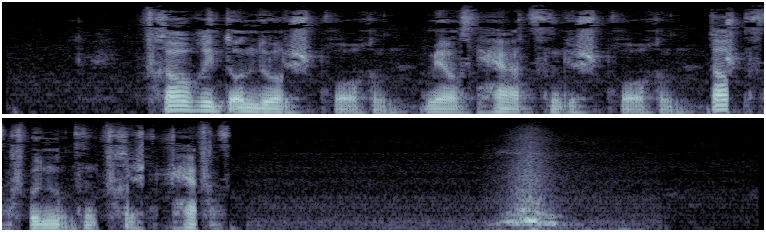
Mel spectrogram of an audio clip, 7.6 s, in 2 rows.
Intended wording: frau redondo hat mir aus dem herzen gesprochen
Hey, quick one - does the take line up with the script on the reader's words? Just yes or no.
no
